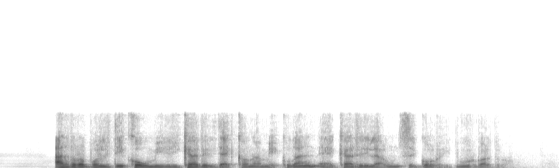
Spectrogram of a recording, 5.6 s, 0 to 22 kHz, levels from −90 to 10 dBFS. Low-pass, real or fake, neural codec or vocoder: 7.2 kHz; fake; codec, 16 kHz in and 24 kHz out, 0.4 kbps, LongCat-Audio-Codec, fine tuned four codebook decoder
